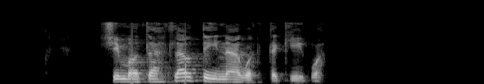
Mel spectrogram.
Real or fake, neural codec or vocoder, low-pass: real; none; 7.2 kHz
